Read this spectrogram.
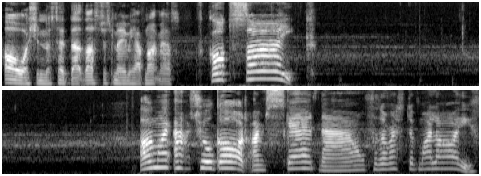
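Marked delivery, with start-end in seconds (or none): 2.4-11.9 much higher, louder, drawn-out shriek; frightened shriek. Real, not acted. Gamer scared by a noise, shrieking in fright. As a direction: stretch it into a terrified wail.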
